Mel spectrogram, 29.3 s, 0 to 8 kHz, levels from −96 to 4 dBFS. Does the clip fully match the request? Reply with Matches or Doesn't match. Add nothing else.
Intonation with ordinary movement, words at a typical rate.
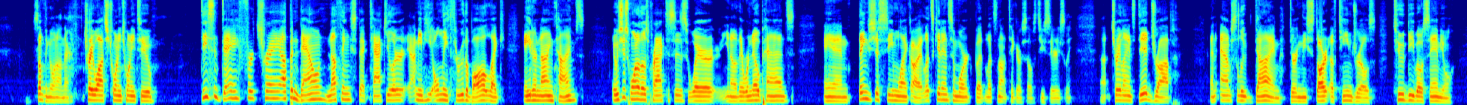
Matches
